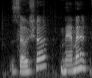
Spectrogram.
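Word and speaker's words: Zosia Mamet: And it's got my beautiful wife, Stephanie Sue, plus also, I believe pronounced Zosha Mamet from famously Girls and Other Things.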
